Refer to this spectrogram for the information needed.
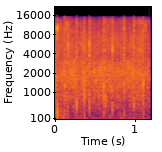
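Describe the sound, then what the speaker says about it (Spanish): Studio audience on a television programme applauding steadily in a dense, continuous wash of clapping throughout the brief moment. "Un aplauso para don Víctor!"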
